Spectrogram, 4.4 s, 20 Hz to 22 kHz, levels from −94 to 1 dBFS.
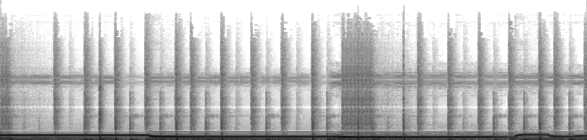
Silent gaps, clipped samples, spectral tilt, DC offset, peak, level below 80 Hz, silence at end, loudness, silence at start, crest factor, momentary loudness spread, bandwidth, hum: none; under 0.1%; -6.5 dB/octave; under 0.1%; 0 dBFS; -42 dBFS; 0 s; -13 LUFS; 0 s; 12 dB; 4 LU; 16.5 kHz; none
